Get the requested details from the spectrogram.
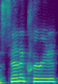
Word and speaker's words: Santa Clarita: The Santa Clarita Diet.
